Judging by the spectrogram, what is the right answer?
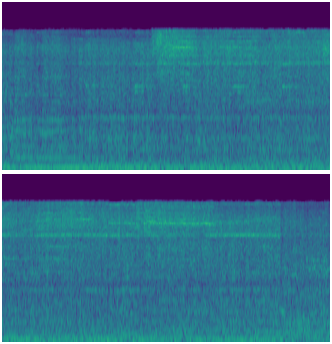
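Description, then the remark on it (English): An Amtrak passenger train rolls steadily into a station, its heavy rumble and metallic wheel squeal continuous throughout, with no voices. “Amtrak train moves into a station.”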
